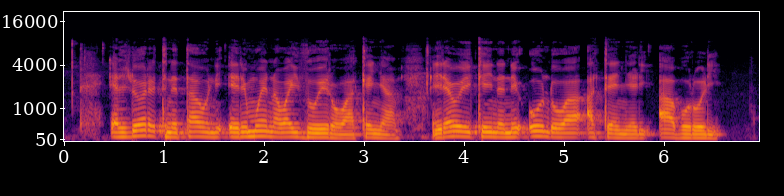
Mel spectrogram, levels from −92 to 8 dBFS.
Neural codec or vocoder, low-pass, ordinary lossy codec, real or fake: none; 9.9 kHz; none; real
